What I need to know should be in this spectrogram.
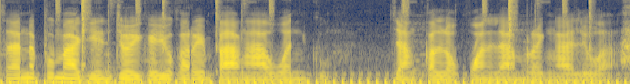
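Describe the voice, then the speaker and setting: A man's medium-pitched voice at a moderate pace, monotone and flat, with very even loudness, audible room echo and noticeable background noise. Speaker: motovlogger. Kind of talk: casual vlog talk while riding. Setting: riding a scooter outdoors. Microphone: helmet mic via intercom, sometimes muffled.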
